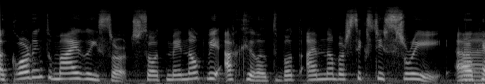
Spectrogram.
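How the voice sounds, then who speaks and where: Noticeable background noise sits behind a woman's voice. She speaks at a moderate pace, with a fairly high pitch and ordinary pitch variation. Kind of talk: conversational interview.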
